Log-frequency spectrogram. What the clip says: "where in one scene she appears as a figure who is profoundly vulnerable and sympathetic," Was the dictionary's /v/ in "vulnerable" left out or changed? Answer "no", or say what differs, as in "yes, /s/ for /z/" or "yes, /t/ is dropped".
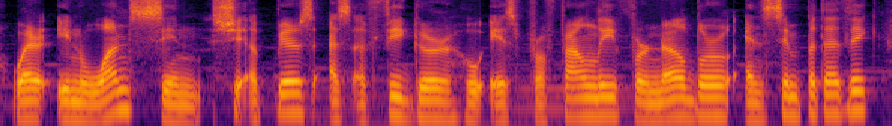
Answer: yes, /f/ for /v/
